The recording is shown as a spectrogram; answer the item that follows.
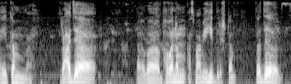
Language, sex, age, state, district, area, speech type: Sanskrit, male, 18-30, Karnataka, Haveri, rural, spontaneous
